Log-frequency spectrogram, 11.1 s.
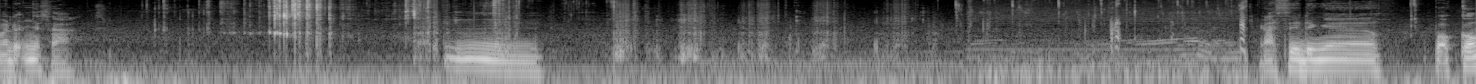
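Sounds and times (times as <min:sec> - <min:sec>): chips being crunched: 0:01.2 - 0:08.0
person humming mmm: 0:07.2 - 0:09.4.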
